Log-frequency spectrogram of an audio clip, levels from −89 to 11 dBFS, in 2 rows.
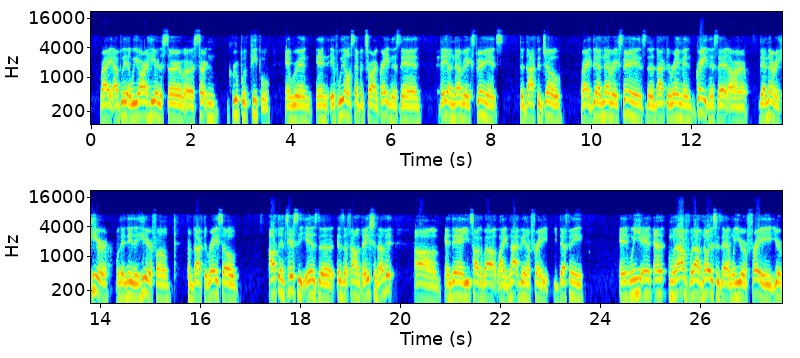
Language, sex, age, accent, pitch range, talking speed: English, male, 20-39, American, 135-165 Hz, 195 wpm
